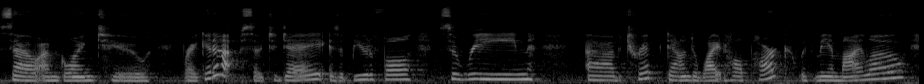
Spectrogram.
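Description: The speech moves at a fairly slow pace with ordinary pitch variation. Light background noise is audible. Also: woman. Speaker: travel vlogger. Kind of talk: casual vlog chat. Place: home room. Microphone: phone near.

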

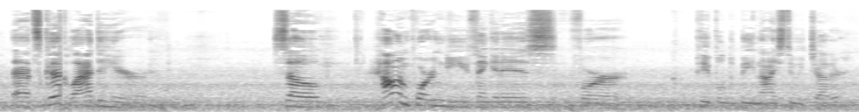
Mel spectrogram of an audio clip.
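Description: A man at a fairly slow pace, dry sound with no echo, amid loud background noise. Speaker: live stream host. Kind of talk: casual livestream interview questions. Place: car. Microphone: phone near.

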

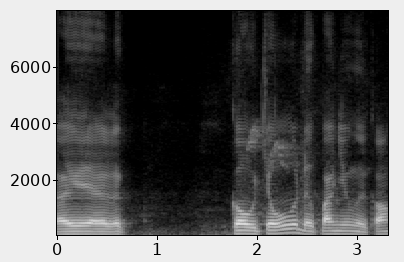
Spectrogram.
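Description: The speaker is a man with a fairly low pitch. His intonation is fairly even. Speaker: matchmaking show host. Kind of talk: interview. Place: stage.

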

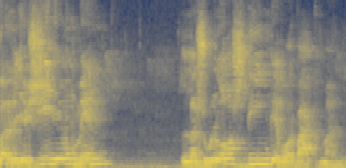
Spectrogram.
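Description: Amid audible room echo, a woman speaks very slowly with very wide pitch swings. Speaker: poet reading her own work. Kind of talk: poetry reading, spoken word. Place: home room. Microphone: phone near.

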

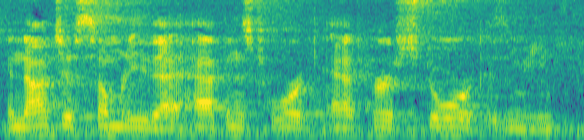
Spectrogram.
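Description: In an American accent, a man speaks very fast at a medium pitch, with audible room echo and noticeable background noise. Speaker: public commenter, waste company representative. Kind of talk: public comment at council meeting. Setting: town council meeting.

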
